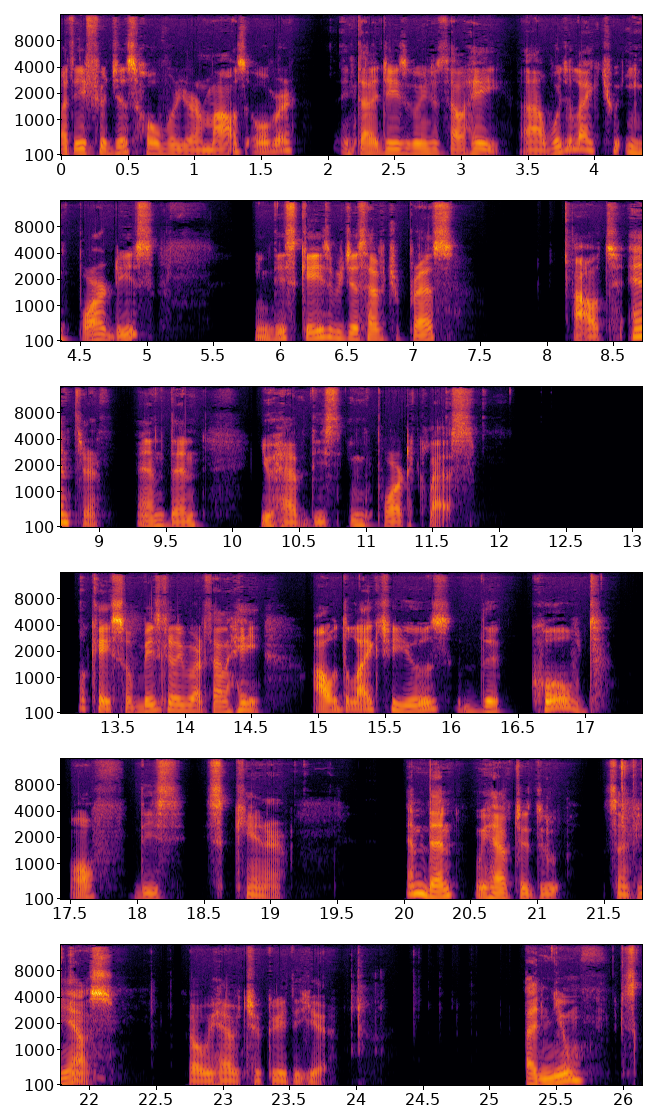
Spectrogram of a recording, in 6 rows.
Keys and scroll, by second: 7.9 alt+Return, 25.7 Return.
